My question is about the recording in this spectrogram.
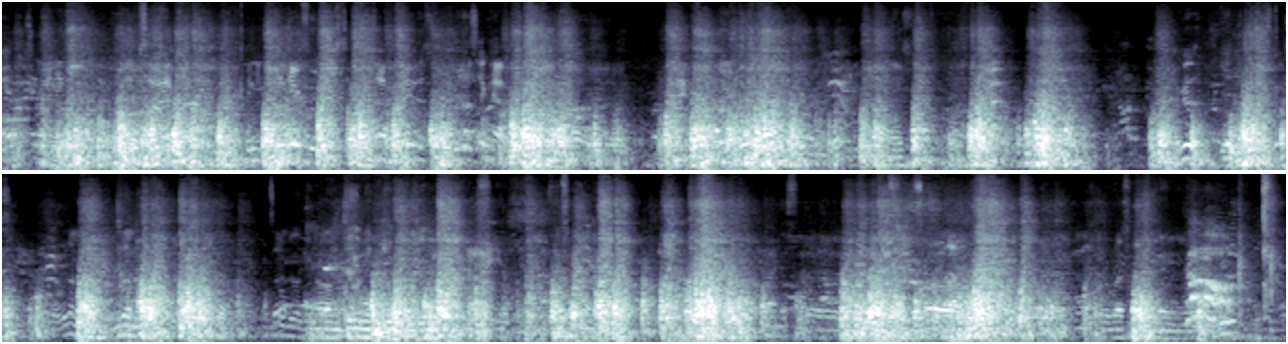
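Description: Wrestlers' bodies thudding and slamming onto a wrestling ring mat, under steady talking and calling out from people around the ring.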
